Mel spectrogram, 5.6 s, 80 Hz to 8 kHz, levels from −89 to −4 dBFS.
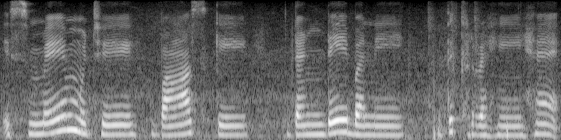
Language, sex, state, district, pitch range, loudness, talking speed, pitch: Hindi, female, Madhya Pradesh, Katni, 190-220 Hz, -17 LUFS, 95 wpm, 200 Hz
